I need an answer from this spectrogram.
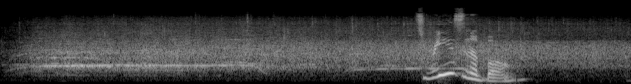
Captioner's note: applause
